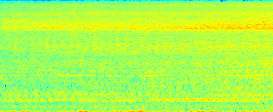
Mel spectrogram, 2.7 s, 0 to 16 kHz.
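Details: Newly installed shop air compressor heard from a distance beyond 3 feet; fairly quiet low steady pump drone with even hum, no knocks or rattles; running normally.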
